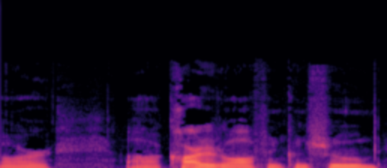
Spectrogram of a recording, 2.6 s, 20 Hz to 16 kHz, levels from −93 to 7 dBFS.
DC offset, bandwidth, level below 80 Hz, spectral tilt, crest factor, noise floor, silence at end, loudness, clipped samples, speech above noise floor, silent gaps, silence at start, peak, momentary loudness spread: under 0.1%; 9.6 kHz; -64 dBFS; -8.5 dB/octave; 20 dB; -54 dBFS; 0.05 s; -26 LUFS; under 0.1%; 29 dB; none; 0 s; -8 dBFS; 12 LU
